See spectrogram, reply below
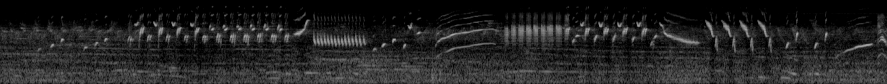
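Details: Linnet × goldfinch hybrid recorded in 2010, singing a lively varied song: rising whistled slurs, bursts of rapid ticking notes, and dense buzzy rattles around mid-height, delivered in quick phrases with brief pauses.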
